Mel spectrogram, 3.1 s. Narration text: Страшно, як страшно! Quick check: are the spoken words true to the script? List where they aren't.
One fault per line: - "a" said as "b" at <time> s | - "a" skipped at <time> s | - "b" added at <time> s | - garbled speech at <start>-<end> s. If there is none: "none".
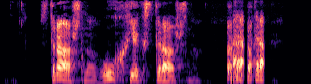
- "ух" added at 1.0 s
